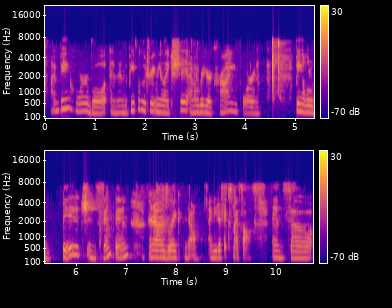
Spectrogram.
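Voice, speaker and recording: A young woman hosting a casual solo podcast with a croaky, hoarse voice, talking candidly with lots of swearing and "like" fillers. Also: mid-range voice, darkish tone. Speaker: podcast host. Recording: dull lo-fi sound with clear noise.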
